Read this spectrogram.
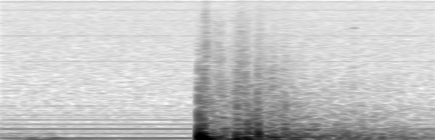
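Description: A microphone thumps as it is handled.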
